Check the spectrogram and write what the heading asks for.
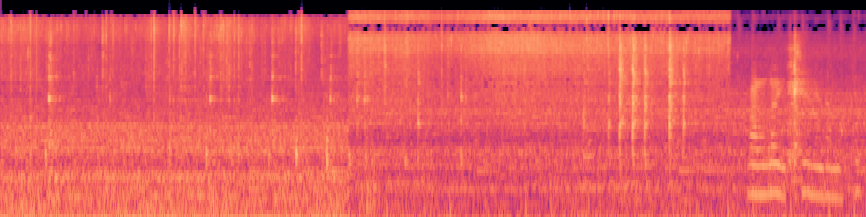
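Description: Diced potatoes and carrots sizzling in a steel pressure cooker pot while a slotted spatula stirs and scrapes them, with sharp taps of the spatula on the pot, several of them together about eight seconds in. A steady low hum runs underneath.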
